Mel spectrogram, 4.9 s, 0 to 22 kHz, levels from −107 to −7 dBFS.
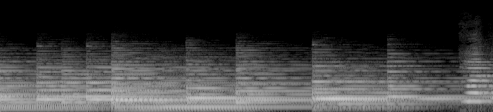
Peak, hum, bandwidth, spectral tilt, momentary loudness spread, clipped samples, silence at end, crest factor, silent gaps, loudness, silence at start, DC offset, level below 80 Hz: -24 dBFS; none; 5.4 kHz; -10 dB/octave; 8 LU; under 0.1%; 0 s; 14 dB; none; -38 LUFS; 0 s; under 0.1%; -64 dBFS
